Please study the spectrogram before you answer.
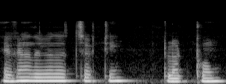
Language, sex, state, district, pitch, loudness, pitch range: Bengali, male, West Bengal, Jhargram, 165 Hz, -14 LUFS, 150-165 Hz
